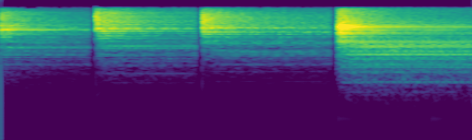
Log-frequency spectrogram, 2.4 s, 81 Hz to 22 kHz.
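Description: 808-style drum-machine cymbal samples auditioned one after another, each a bright, hissy cymbal hit that fades and is cut off short as the next starts. Three new hits come in, about half a second, one second and just under two seconds in.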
